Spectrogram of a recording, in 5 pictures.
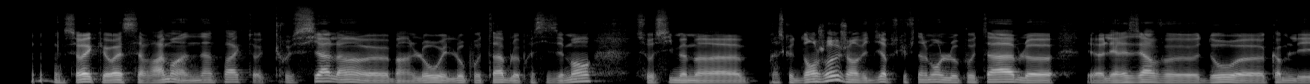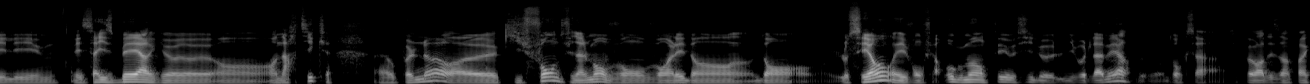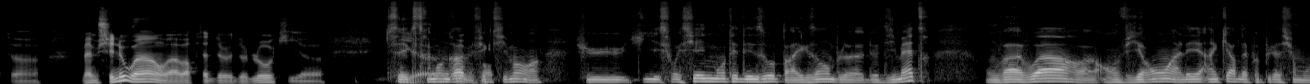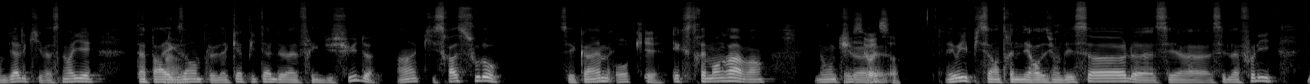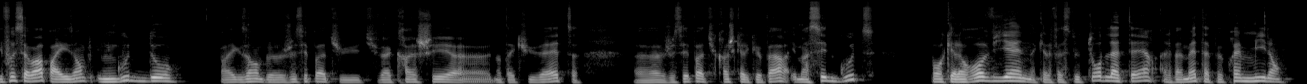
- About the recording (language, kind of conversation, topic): French, podcast, Peux-tu nous expliquer le cycle de l’eau en termes simples ?
- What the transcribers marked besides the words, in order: other background noise; stressed: "l'océan"; drawn out: "sols"; stressed: "revienne"; stressed: "mille ans"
